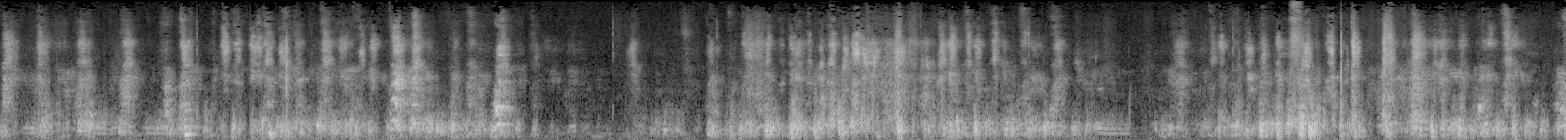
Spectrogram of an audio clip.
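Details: Two puppies, Tilda the Pug and Roz the Chihuahua, romping in play; a steady run of rough growly grunts, panting and scuffling noises, with a faint human voice in the background.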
